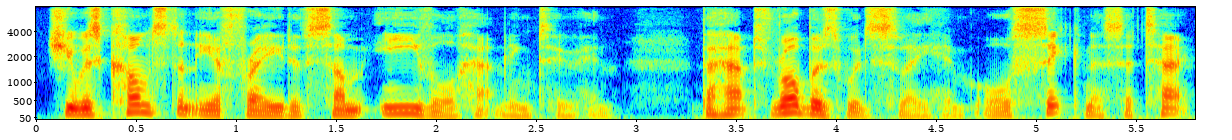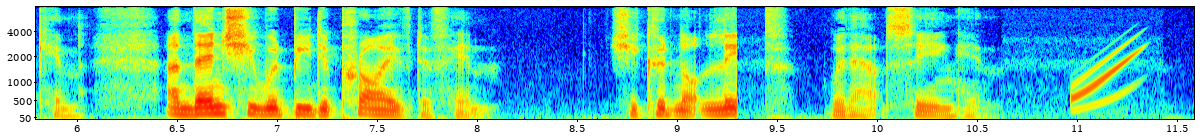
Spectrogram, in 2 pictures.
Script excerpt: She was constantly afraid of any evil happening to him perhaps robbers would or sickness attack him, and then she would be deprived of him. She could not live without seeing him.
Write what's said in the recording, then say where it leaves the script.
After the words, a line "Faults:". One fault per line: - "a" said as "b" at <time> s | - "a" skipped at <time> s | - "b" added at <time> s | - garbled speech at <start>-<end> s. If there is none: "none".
She was constantly afraid of some evil happening to him perhaps robbers would slay him, or sickness attack him, and then she would be deprived of him. She could not live without seeing him.
Faults:
- "any" said as "some" at 1.4 s
- "slay him" added at 4.2 s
